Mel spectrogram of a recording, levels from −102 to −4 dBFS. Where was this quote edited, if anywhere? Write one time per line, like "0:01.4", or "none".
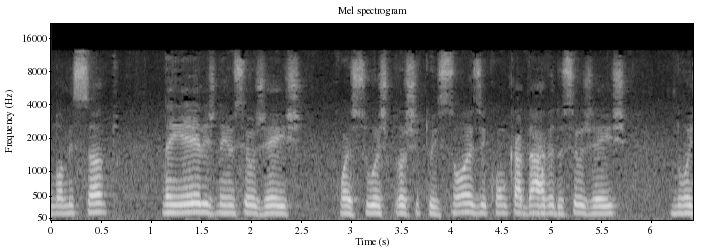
none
